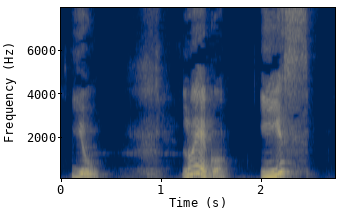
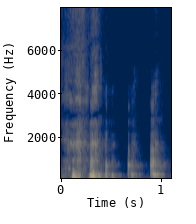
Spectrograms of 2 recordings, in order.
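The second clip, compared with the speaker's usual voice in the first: short laugh; 6 dB quieter than usual. Real, not acted. Laughs at her own singing.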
